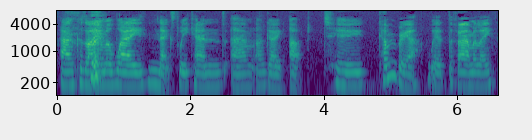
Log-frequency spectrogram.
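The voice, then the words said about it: Hoarse voice. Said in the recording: “I'm sounding a bit hoarse ... I've also got a bit of a sore throat and cold”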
